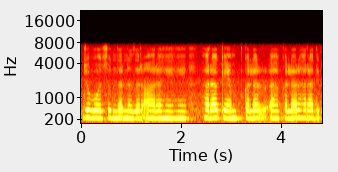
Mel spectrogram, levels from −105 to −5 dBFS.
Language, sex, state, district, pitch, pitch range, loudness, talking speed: Hindi, female, Chhattisgarh, Raigarh, 225 Hz, 225-230 Hz, -22 LUFS, 175 wpm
